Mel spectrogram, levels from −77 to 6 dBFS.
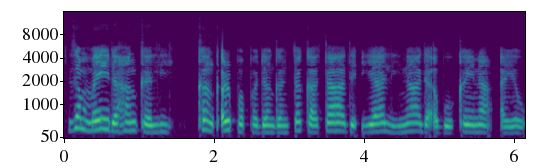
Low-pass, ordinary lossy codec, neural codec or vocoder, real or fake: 14.4 kHz; AAC, 64 kbps; vocoder, 44.1 kHz, 128 mel bands every 512 samples, BigVGAN v2; fake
